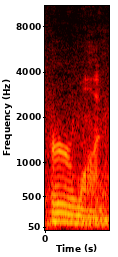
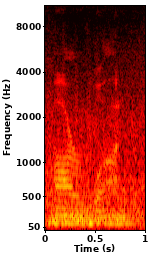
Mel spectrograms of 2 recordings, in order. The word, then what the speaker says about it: Irwan: Irwan, not Arwan.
